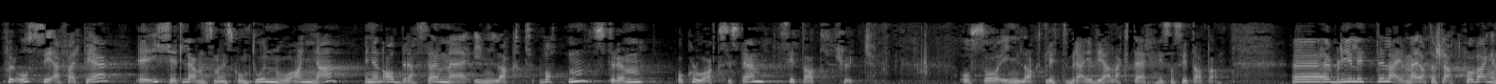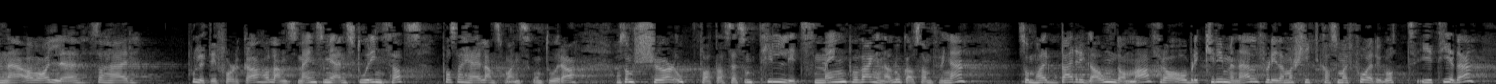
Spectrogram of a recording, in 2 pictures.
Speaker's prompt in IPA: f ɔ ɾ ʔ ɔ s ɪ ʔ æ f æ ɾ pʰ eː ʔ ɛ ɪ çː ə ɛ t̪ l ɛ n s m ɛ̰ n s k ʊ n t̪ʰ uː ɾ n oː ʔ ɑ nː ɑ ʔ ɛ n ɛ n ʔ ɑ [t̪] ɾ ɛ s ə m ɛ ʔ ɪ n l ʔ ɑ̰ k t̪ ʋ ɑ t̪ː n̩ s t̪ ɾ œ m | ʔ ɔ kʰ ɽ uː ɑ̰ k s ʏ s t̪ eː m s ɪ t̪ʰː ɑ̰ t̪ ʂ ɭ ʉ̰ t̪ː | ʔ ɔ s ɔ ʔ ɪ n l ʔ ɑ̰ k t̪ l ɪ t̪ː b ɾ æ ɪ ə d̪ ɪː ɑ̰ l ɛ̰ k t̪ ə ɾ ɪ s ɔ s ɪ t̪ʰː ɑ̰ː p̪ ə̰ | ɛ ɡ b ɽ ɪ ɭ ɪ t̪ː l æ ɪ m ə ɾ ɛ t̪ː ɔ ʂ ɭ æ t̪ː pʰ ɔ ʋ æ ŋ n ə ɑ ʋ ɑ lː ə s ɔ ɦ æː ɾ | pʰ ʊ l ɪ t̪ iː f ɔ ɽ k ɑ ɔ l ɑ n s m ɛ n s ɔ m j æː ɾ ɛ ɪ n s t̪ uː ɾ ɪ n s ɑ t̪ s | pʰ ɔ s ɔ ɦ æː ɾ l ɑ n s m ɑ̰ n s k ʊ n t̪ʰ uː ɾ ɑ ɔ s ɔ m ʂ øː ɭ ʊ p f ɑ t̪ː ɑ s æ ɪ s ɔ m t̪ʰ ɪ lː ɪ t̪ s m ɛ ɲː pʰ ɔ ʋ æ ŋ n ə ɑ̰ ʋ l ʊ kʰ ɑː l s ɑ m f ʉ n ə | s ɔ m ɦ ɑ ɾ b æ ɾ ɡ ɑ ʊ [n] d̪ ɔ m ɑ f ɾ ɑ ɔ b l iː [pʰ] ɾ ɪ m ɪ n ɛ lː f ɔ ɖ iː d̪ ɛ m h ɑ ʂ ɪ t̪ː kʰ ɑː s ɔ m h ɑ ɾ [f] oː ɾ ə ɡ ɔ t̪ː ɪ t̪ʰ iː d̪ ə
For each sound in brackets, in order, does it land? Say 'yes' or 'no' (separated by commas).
no, no, no, yes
